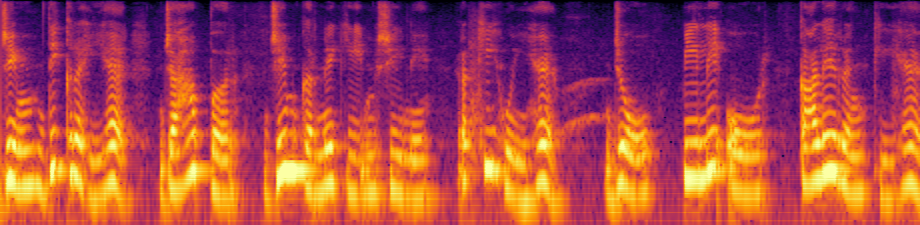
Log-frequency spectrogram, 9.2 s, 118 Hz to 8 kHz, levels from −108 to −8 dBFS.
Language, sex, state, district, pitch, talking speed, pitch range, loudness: Hindi, female, Himachal Pradesh, Shimla, 245 Hz, 130 wpm, 215-285 Hz, -15 LUFS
